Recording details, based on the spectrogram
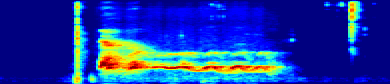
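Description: A dog gives one drawn-out, wavering vocal that sags slightly in pitch, more moan than sharp bark.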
